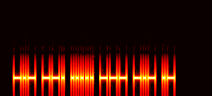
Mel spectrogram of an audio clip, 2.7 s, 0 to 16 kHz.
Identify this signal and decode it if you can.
Morse code, heard as a keyed tone, about 39 wpm, 700 Hz. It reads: KG5OKA
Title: USA Call Signs 40wpm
